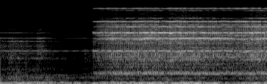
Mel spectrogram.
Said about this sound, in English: Telephone's ringing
